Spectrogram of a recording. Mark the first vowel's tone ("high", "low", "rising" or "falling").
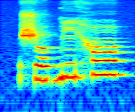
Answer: low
